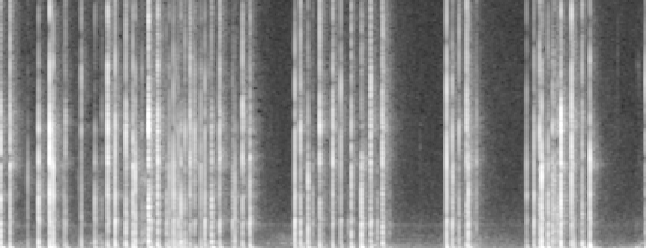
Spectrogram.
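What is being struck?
Paper straw mat.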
